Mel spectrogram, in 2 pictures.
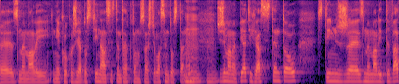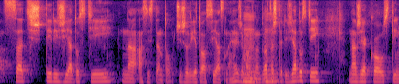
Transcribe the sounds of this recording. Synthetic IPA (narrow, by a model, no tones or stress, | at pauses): ɛzmɛmaliɲɪɛkɔlkɔʒɪad̪ɔsciːnaasist̪ɛnt̪axkt̪ɔmusaɛʃcɛʋlasɲɛd̪ɔst̪aɲɛmt͡ʃiʒɛmaːmɛpɪaciɣasi̥st̪ɛnt̪ɔʊ | st̪iːmʒɛzmɛmalid̪ʋat͡sacʃt̪iɾiʒɪad̪ɔsciːnaʔasist̪ɛnt̪ɔ̰ʊt͡ʃiʒɛjɛt̪ɔasijasnɛ̰ɦɛjʒɛmalizmɛd̪ʋat͡sːacʃt̪iɾiʒɪad̪ɔsciː | naʒɪakɔʊst̪iːm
